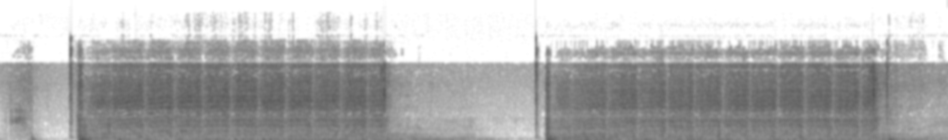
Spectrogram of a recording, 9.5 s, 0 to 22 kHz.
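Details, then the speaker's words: Hyundai Verna 1.5 SOHC with misfire, compression test with gauge in cylinder 3: steady even cranking chug in two spells, reading about 157–160 psi, normal, versus about 60 psi on the low cylinder. "في فرق شوي لأن حاطين شمعة واحدة، كأن شمعة واحدة اللي هو الجيش. شوفوا كم قرا معانا، تقريبا 157 160 بي اس اي، قريب 160 بي اس اي."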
